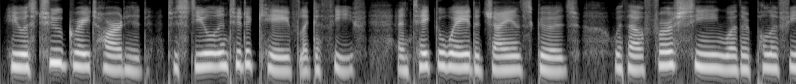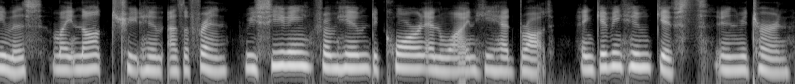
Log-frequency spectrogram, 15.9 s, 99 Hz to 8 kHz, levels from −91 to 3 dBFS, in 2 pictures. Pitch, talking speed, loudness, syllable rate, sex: 220 Hz, 175 wpm, -18 LUFS, 4.1 syllables/s, female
